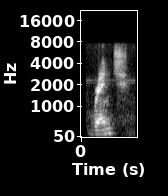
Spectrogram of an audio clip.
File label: "wrench", voice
